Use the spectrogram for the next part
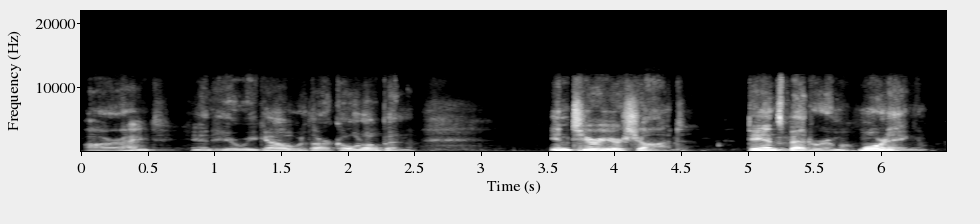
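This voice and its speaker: A man's voice: on the low side, very animated, a little slow, husky. A man narrating sitcom stage directions as scripted reading on a video call.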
